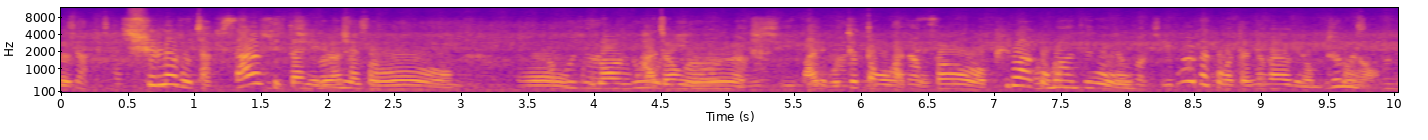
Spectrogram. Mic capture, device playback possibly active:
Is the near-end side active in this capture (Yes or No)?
No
